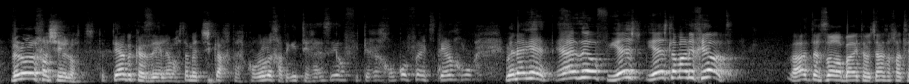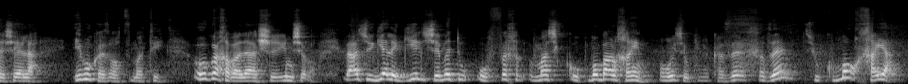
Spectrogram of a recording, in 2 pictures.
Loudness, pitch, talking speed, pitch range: -16 LUFS, 205 Hz, 220 wpm, 180-230 Hz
